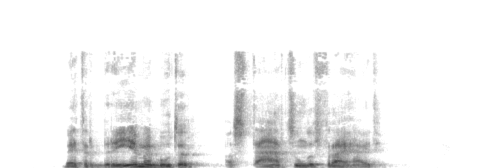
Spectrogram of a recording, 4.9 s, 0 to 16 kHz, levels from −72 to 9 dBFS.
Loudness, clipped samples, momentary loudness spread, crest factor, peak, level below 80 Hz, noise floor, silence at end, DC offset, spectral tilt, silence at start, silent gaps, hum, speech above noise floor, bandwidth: -19 LUFS; under 0.1%; 15 LU; 16 dB; -4 dBFS; -58 dBFS; -80 dBFS; 1.1 s; under 0.1%; -5.5 dB/octave; 0.65 s; none; none; 61 dB; 11.5 kHz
